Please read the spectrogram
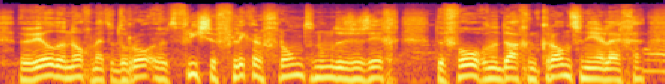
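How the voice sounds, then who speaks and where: A man talks at a moderate pace, medium in pitch and fairly even in intonation, with noticeable background noise behind him. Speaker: presenter and LGBTI activist. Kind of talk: interview.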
